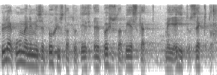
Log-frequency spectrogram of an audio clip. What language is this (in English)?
Estonian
